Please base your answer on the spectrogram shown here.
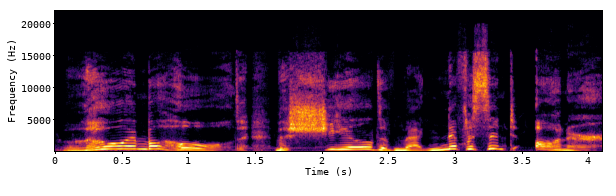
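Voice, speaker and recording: A woman's voice: sits high, very animated, slow pace, fairly bright tone, faint music behind, exaggerated voice. A woman voicing a youthful male bard who is a wind spirit in a game, playful and wise, with a lilting, storytelling way of talking. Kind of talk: game voice acting.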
